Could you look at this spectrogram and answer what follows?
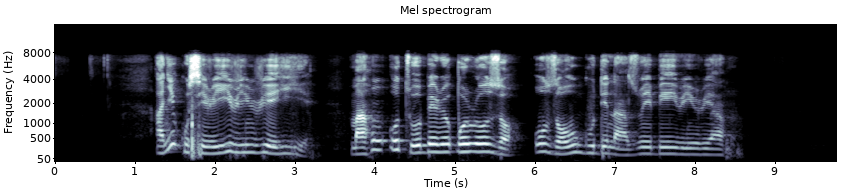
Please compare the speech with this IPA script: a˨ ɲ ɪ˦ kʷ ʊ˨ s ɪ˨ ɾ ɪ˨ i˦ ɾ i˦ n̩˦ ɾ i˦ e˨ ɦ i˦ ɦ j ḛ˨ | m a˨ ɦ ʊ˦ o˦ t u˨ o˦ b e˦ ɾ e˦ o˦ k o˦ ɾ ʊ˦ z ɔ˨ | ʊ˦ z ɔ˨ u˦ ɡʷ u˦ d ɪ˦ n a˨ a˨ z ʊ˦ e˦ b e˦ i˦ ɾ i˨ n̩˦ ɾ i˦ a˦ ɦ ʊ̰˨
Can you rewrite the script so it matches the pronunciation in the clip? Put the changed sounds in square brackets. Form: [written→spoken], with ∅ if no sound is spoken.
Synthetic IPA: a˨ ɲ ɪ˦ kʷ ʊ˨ s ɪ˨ ɾ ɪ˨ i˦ ɾ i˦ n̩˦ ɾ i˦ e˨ ɦ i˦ ɦ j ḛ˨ | m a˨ ɦ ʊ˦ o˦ t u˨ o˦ b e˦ ɾ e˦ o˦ [k→k͡p] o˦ ɾ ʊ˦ z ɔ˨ | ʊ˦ z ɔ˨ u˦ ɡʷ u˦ d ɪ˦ n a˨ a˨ z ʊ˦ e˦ b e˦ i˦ ɾ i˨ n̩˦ ɾ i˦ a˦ ɦ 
